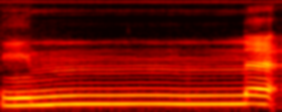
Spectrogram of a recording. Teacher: நூனுக்கு மேல சத்து வச்சிருக்காங்க அப்ப நம்ம என்ன செய்யணும் நல்லா அழுத்தி உச்சரிக்கணும்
